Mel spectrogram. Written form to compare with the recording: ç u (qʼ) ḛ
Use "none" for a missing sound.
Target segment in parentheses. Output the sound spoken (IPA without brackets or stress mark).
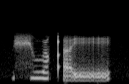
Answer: qʼ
